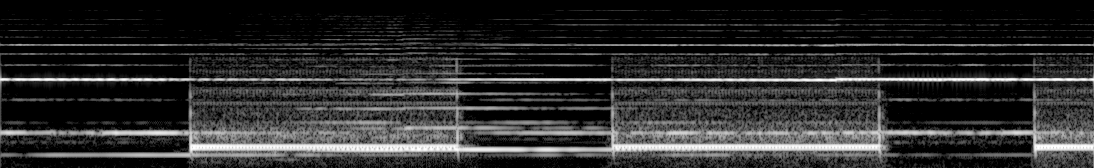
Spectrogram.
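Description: A telephone rings in repeated electronic bursts, a steady tonal trill starting and stopping in an even pattern, clear with no talking, before an answering machine picks up.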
